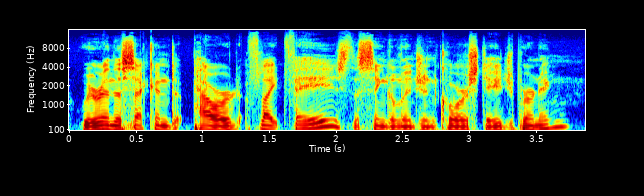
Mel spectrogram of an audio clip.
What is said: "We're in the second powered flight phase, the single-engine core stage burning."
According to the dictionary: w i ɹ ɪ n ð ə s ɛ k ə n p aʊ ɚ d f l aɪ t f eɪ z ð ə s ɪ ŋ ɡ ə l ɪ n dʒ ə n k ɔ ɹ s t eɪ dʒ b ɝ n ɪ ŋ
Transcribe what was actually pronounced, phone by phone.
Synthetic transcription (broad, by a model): w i ɹ ɪ n ð ə s ɛ k ə n p aʊ ɚ d f l aɪ t f eɪ z ð ə s ɪ ŋ ɡ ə l ɪ n dʒ ə n k ɔ ɹ s t eɪ dʒ b ɝ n ɪ ŋ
